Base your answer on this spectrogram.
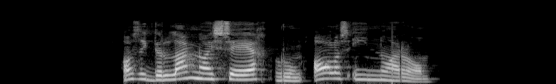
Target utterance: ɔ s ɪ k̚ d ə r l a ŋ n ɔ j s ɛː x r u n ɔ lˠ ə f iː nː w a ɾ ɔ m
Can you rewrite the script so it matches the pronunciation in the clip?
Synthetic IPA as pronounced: ɔ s ɪ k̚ d ə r l a ŋ n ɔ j s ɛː x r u n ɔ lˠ ə s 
